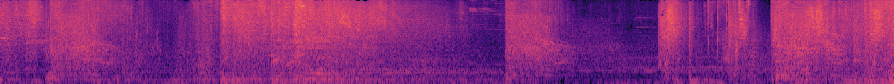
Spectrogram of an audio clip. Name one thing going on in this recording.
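Magic blasts whoosh and crash in a fast game battle.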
